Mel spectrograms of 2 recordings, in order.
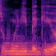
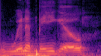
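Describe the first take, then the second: First: The word ends with a 'goo' sound. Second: The word ends with a 'go' sound. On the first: This copies a joking mispronunciation. "as Winnie-Bagoo" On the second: This is the usual name of the place. "he pronounced Winnebago"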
